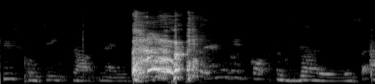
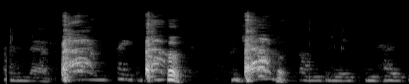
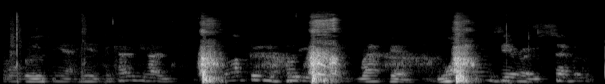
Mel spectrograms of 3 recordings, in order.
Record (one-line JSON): {"cough_length": "3.8 s", "cough_amplitude": 32767, "cough_signal_mean_std_ratio": 0.38, "three_cough_length": "4.1 s", "three_cough_amplitude": 28014, "three_cough_signal_mean_std_ratio": 0.42, "exhalation_length": "6.1 s", "exhalation_amplitude": 32767, "exhalation_signal_mean_std_ratio": 0.34, "survey_phase": "beta (2021-08-13 to 2022-03-07)", "age": "45-64", "gender": "Male", "wearing_mask": "Yes", "symptom_none": true, "smoker_status": "Never smoked", "respiratory_condition_asthma": false, "respiratory_condition_other": false, "recruitment_source": "REACT", "submission_delay": "3 days", "covid_test_result": "Negative", "covid_test_method": "RT-qPCR", "influenza_a_test_result": "Negative", "influenza_b_test_result": "Negative"}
